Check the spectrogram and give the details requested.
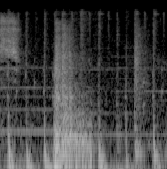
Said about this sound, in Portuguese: E aí o vento bateu a porta ali, gente.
